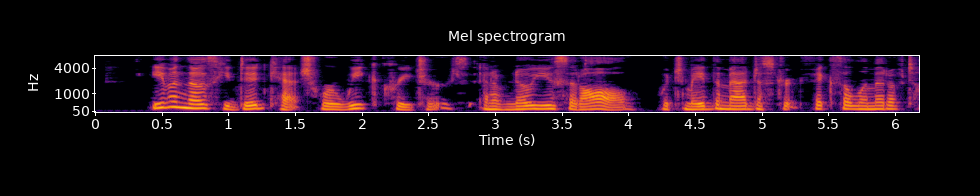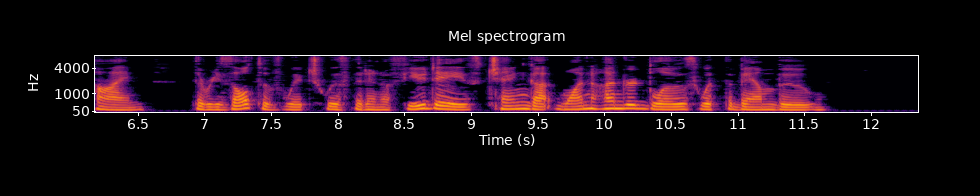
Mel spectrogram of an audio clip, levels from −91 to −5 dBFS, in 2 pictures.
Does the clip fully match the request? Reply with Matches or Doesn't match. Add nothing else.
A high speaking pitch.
Doesn't match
